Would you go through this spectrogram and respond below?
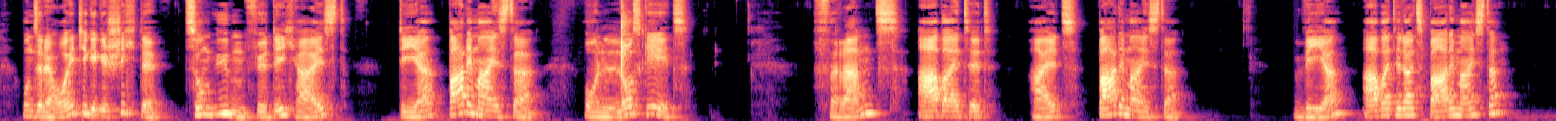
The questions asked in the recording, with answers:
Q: Wer arbeitet als Bademeister?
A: Franz. Franz arbeitet als Bademeister.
